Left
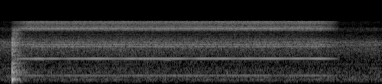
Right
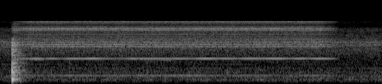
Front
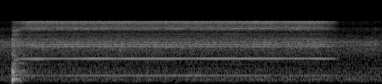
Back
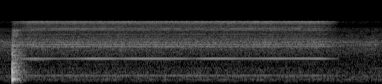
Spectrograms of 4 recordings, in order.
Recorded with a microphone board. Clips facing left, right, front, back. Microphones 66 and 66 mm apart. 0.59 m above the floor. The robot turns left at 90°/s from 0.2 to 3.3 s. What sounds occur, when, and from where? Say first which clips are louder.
0.1 s a snare drum: right 3 dB, back 8 dB; 155° right, 0.7 m; by 0.3 s 165° right, 0.7 m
